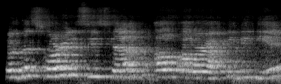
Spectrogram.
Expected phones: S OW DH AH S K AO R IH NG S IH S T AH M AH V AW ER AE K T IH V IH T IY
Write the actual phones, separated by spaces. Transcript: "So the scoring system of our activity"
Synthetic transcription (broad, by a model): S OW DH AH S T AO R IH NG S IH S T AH AH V AW ER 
